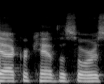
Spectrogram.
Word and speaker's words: Acrocanthosaurus: We have the Acrocanthosaurus specimen, which is a late Cretaceous dinosaur, about 112 million years. It's the best preserved of the Acrocanthosaurus specimens out there, best preserved skull of any Acrocanthosaurus.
